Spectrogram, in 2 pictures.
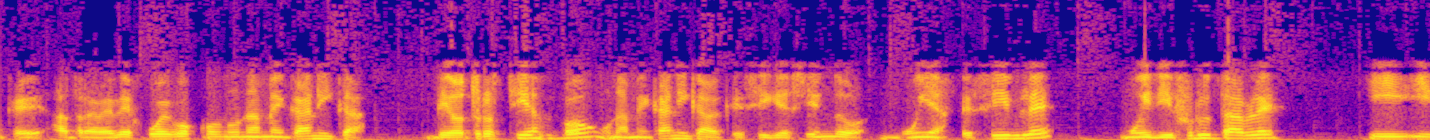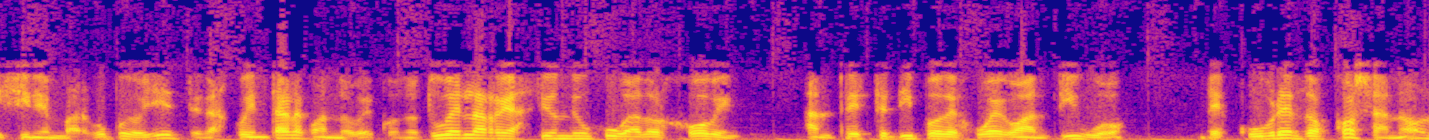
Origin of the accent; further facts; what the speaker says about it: Córdoba, Andalusia, Spain; yo soy de Córdoba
